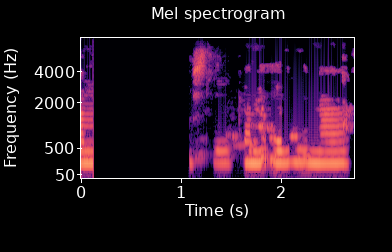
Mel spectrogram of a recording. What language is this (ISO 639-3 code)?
isl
